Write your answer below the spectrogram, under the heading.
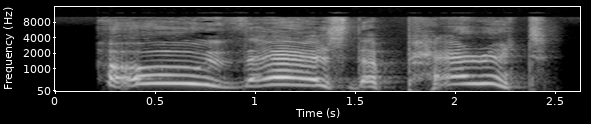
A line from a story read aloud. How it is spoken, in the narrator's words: cried Scrooge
